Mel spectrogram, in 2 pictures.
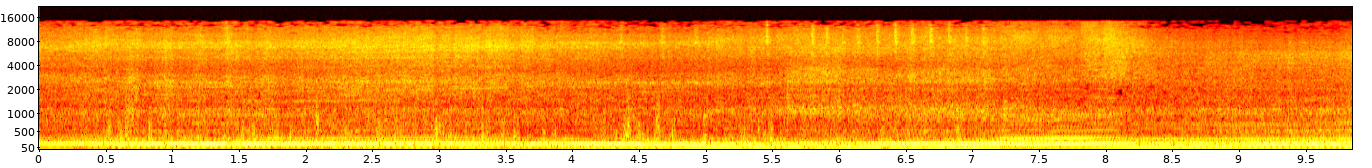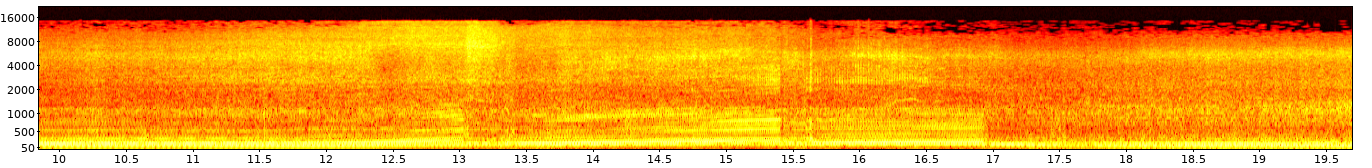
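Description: Turbocharged Subaru EJ20 flat-four heard from inside the cabin. It runs steadily at low revs for about twelve seconds, then accelerates hard in a roll-on race: the revs climb, drop briefly at two quick upshifts, climb again, and fall back to a steady note near the end.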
